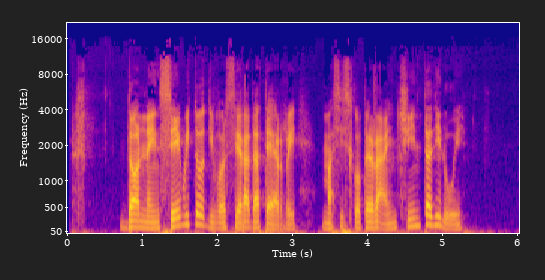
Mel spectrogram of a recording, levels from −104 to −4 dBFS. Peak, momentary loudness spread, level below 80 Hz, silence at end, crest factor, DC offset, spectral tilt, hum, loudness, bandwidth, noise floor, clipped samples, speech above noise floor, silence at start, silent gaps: 0 dBFS; 13 LU; -40 dBFS; 0.65 s; 20 dB; under 0.1%; -4.5 dB/octave; none; -19 LUFS; 12 kHz; -58 dBFS; under 0.1%; 39 dB; 0.1 s; none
